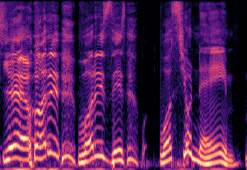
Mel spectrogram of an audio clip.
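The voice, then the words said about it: Put-on Persian accent in English. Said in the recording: “these Persians, Persian people, when they talk English, they got this weird accent.”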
